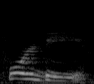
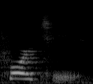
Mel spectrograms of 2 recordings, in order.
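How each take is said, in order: First: The middle consonant is a soft D sound. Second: The middle consonant is a clear T sound. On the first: The speaker calls it right. "here we say forty with a D sound" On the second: The speaker calls it wrong. "I'm saying it a little bit weird, not like a native speaker"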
